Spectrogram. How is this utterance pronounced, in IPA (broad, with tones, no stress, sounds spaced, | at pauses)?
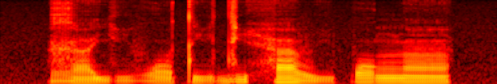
ɣ a˨ j i˨ β ɔ˨ t i˨ d i˦ h a˦ β i˨ p ɔ˦ ŋ ã˦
